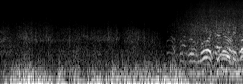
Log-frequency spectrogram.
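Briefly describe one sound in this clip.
A bicycle's tyres roll over a gravel track.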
